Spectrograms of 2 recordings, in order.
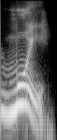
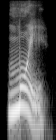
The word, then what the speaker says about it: muy: this in Peru okay so if Y is the very last letter of a word it'll make the sound like exactly like this vowel e okay if Y is the last letter of the word it'll sound like that but if y comes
